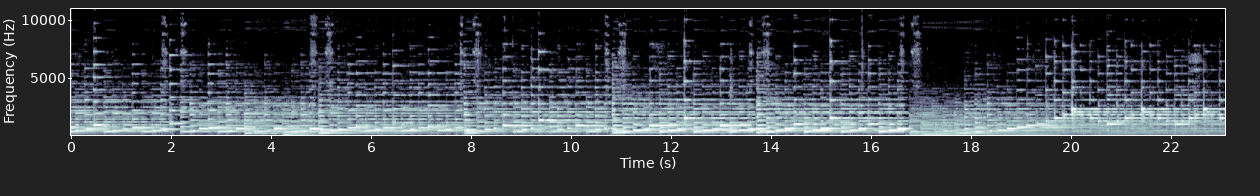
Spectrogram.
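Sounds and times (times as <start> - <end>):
piano playing: 0.0 - 23.0.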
